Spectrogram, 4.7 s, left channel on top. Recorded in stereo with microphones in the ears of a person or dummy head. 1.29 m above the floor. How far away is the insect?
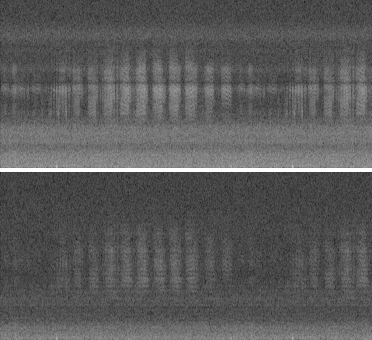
About 1.2 m.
